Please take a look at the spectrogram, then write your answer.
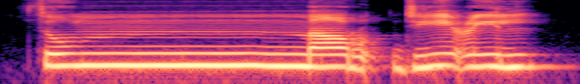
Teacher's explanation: آپ کو اس چیز کا خیال رکھنا ہے کہ ثا کی ادائیگی میں سیٹی بالکل بھی نہ آئے۔ آپ نے زبان کی نوک کو تھوڑا سا باہر کی طرف نکالیے اور یہاں پر دانتوں کے درمیان میں دیجئے، دانتوں کے پچھلے سرے کے ساتھ ملائیے تو ثا کی ادائیگی آسانی سے ہوگی۔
